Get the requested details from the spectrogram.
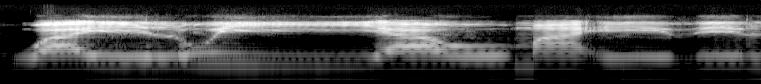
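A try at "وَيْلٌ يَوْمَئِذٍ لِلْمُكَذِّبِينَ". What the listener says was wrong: dealnya yuk teteh cepet-cepet kan ada tasdid nih teh nih. Wailui wailui yauma idil lil yauma idil lil mukadzibin nih teh.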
